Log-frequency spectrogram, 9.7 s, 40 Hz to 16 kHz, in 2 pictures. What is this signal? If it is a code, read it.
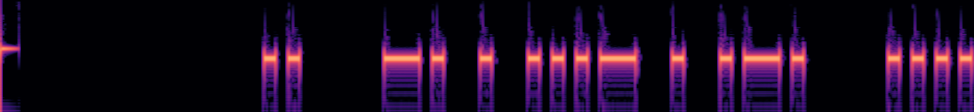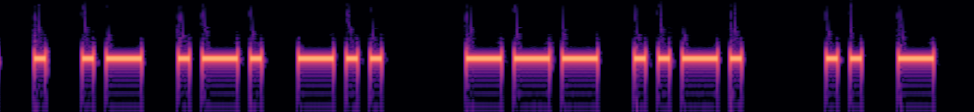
Morse code, heard as a keyed tone, about 20 wpm, 700 Hz. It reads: I NEVER HEARD OF IT
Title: Sentences from Top 1000 Words - Review Part 1 - 20wpm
